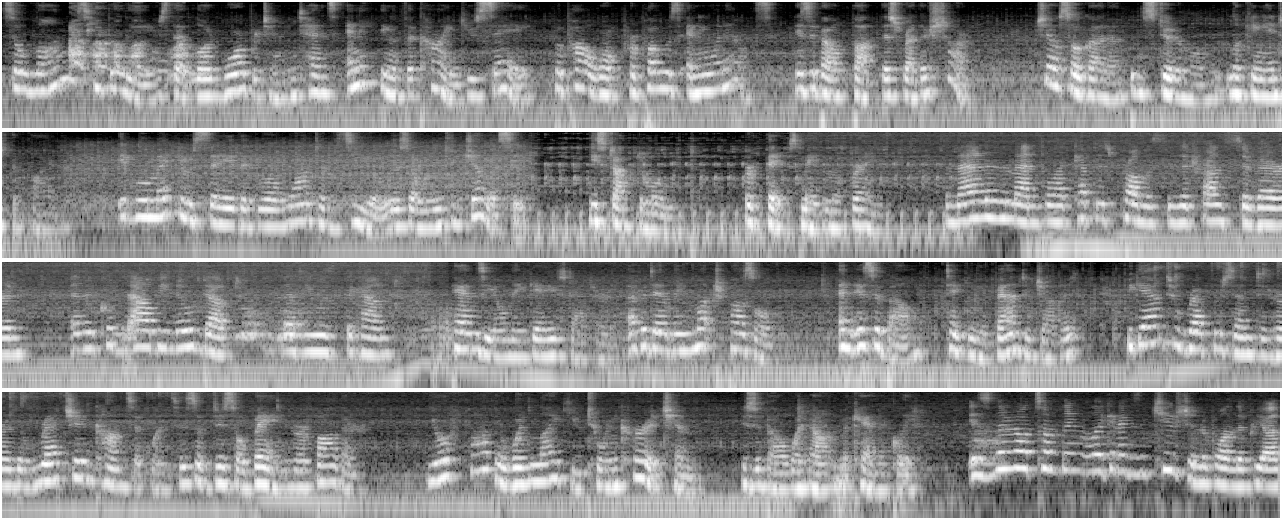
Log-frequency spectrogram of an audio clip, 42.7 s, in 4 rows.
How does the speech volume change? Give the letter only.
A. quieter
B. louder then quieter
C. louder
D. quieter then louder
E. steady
E.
